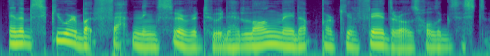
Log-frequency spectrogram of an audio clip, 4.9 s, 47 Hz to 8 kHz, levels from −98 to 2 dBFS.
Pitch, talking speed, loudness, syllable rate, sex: 125 Hz, 145 wpm, -19 LUFS, 5.6 syllables/s, male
